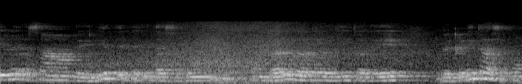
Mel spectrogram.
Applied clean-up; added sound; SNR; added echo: none; Car passing by / Truck; 16 dB; reverberation time 0.9 s.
